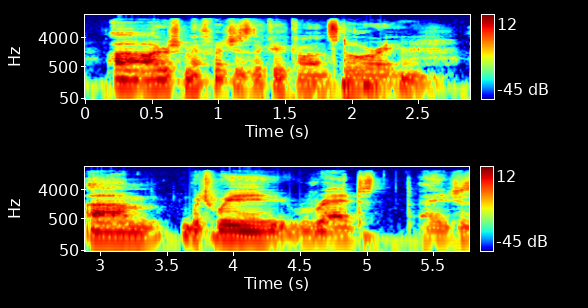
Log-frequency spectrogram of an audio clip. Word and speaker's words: Cú Chulainn: It's based on the Cú Chulainn myth. Which is an Irish myth, or it's Cú Chulainn as well, because when you're in the north, you soften the second syllable on anything.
